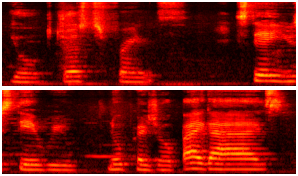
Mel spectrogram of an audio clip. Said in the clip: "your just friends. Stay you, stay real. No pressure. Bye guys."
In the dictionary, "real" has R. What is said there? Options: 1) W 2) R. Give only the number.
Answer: 1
